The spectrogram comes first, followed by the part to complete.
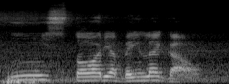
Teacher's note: o ma de uma com o is de história se juntarão numa sílaba só. Então, mesmo começando com a consoante, esse H é como se não existisse, né?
